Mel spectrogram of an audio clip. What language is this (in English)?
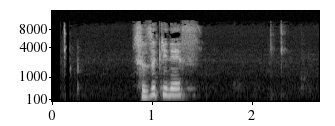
Japanese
